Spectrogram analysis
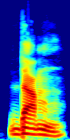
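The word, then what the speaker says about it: dumb: কিন্তু এম অক্ষরটি আছে তাই নিয়ম অনুযায়ী এখানে বি এর কোন সাউন্ড হবে না অর্থাৎ বি বর্ণটা এখানে সাইলেন্ট থাকবে কারণ এটাই হলো বি এর সাইলেন্ট থাকার প্রথম নিয়ম সুতরাং ডি ইউ এম বি একত্রে মিলে হয়ে যাবে ডাম ডাম ডাম অর্থ হলো বোকা তবে কোনভাবেই এই শব্দটিকে ডাম পড়া যাবে না পড়লে ভুল হবে তাহলে চলো এই নিয়মের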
